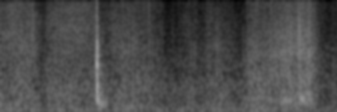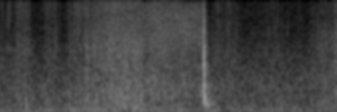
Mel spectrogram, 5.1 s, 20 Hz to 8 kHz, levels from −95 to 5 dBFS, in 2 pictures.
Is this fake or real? real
